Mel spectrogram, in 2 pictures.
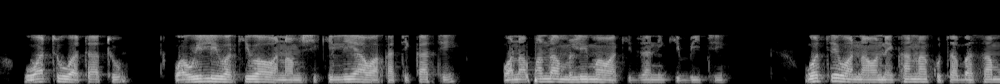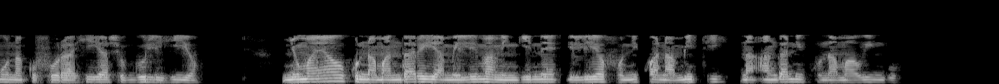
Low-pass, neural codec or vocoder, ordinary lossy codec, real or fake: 7.2 kHz; none; AAC, 16 kbps; real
